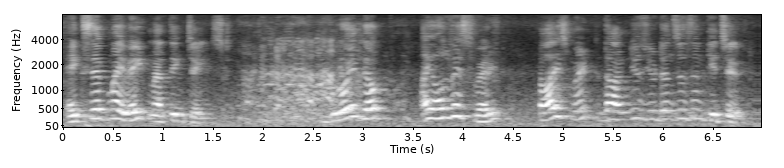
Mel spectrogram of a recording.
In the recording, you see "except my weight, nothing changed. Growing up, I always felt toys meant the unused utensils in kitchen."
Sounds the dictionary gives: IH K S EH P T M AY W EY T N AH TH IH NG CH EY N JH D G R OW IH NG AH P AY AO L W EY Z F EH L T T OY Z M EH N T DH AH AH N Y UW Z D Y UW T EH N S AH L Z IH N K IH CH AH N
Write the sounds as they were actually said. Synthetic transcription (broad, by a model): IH K S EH P T M AY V EY T N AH T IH NG CH EY N JH D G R OW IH NG AH P AY AO L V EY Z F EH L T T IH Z M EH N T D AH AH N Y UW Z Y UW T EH N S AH Z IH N K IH CH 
